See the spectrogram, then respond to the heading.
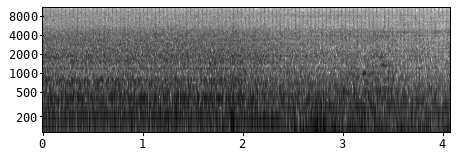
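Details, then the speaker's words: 2005 Honda Civic that had misfire, jerking, no pick-up and stalling in reverse, after fuel pump work (pressure was 22) and repairing a broken wire; warm idle steady and even, settles smoothly after fan cuts out, stable with AC on, healthy. "ये engine sound है। कोई God नहीं है। जी। माशा्लाह बेहतरीन"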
